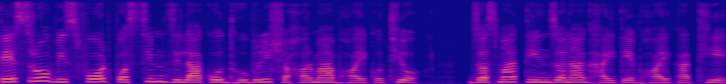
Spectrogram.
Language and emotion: Nepali, neutral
